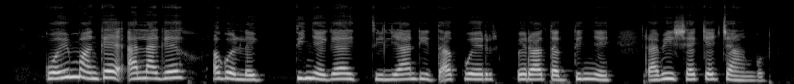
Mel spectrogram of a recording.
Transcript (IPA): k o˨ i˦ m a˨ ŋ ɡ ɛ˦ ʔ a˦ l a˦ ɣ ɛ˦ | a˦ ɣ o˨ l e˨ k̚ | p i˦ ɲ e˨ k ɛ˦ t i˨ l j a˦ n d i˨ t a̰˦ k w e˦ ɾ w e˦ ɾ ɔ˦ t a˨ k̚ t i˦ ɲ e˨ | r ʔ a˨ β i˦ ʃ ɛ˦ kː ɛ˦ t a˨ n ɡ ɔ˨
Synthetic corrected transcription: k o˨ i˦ m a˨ ŋ ɡ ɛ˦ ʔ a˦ l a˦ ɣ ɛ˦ | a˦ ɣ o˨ l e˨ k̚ | t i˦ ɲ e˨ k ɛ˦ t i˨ l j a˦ n d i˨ t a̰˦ k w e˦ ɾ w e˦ ɾ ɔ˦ t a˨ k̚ t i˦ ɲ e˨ | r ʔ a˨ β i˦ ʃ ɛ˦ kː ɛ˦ t͡ʃ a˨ ŋ ɡ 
